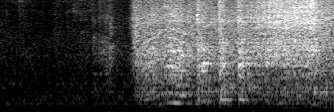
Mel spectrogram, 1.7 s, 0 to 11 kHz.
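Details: 2003 BMW E39 530i with MS43 DME and intermittent crank-no-start; quiet then engine catches cleanly about two-thirds of a second in and settles into an even run, a normal start.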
